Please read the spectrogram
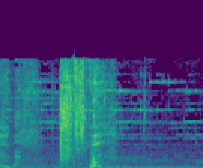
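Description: A dramatic orchestral score with steady low tones and a bright shattering sound effect just over half a second in. A woman's short, falling pained cries come near the start and again about a second in.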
